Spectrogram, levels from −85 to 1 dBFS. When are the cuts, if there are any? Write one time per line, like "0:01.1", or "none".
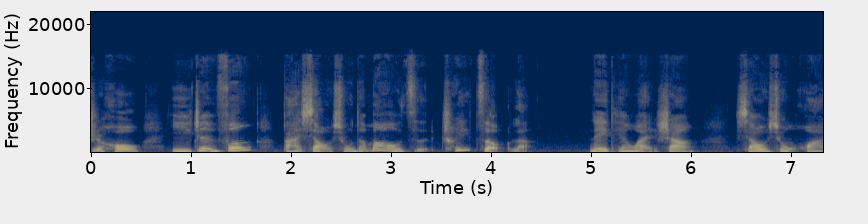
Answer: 0:04.8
